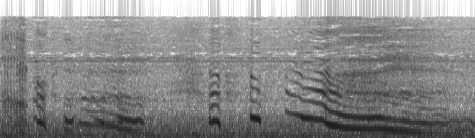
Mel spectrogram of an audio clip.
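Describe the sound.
A cartoonish elephant snores and sits upright with a start on an airplane: wobbling, groaning snorts with two short sharp grunts, then a long, loud, falling moan, exaggerated, like a voice performing it over a low rumble.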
